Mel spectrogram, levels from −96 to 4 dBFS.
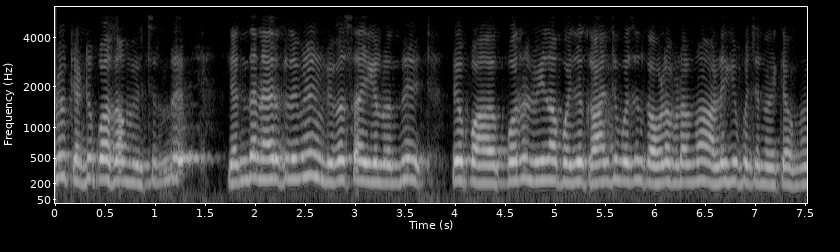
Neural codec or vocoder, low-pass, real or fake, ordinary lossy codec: codec, 16 kHz, 4.8 kbps, FACodec; 5.4 kHz; fake; none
